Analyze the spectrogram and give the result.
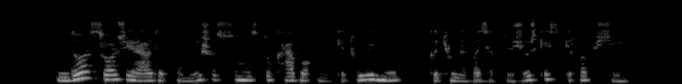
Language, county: Lithuanian, Kaunas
